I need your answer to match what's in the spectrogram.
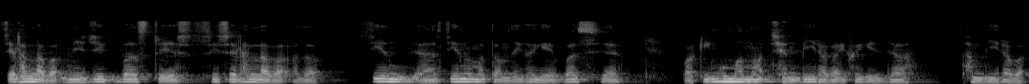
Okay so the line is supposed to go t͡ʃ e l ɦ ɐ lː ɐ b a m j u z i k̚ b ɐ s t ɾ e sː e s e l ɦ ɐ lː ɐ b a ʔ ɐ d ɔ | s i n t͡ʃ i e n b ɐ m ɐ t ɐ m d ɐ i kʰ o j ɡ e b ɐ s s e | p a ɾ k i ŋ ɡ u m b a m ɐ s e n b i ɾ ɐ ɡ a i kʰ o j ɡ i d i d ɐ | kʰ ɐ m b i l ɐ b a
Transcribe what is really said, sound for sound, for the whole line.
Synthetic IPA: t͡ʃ e l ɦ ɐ lː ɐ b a m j u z i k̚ b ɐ s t ɾ e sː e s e l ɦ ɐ lː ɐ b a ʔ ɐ d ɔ | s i n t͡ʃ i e n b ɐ m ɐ t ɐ m d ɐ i kʰ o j ɡ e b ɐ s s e | p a ɾ k i ŋ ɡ u m b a m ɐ s e n b i ɾ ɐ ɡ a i kʰ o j ɡ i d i d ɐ | tʰ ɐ m b i ɾ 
